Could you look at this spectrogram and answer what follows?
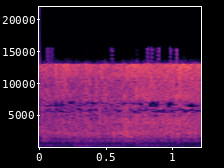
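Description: Potatoes sautéing in a pan with green chilli, salt and turmeric, giving a continuous loud sizzle and hiss with faint stirring scrapes and no speech.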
